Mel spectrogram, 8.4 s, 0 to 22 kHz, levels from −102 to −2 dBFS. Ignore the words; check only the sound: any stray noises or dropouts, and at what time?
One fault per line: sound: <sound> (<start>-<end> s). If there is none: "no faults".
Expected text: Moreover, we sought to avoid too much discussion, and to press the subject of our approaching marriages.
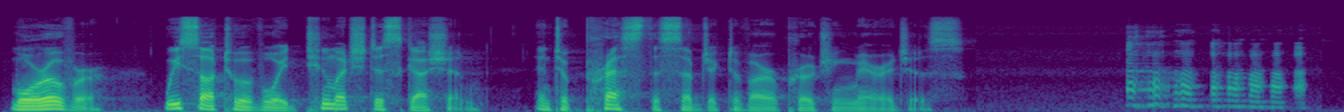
sound: laugh (7.0-8.2 s)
